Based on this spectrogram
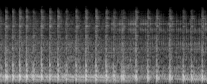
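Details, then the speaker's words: Heavily modified Yamaha PW80 two-stroke with FMF mods, idling around 2,300 rpm: crisp, even buzz picking up cleanly and revving quicker than stock, no misses or rattles; healthy free-revving. "quite quick to rev cuz the stop one takes a bit of going but um yeah better"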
